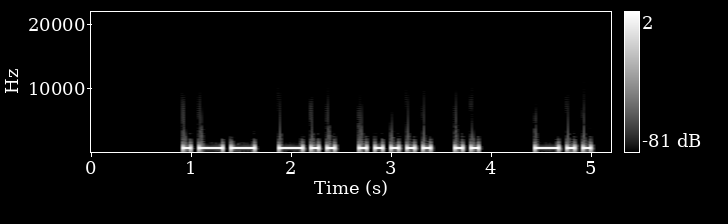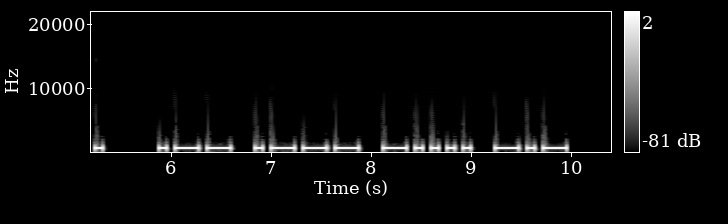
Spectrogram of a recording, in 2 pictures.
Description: Morse code, heard as a keyed tone, about 16 wpm, 700 Hz. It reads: WD5I DE WJ6K
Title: USA Callsign DE Callsign - 4 Characters - 15wpm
